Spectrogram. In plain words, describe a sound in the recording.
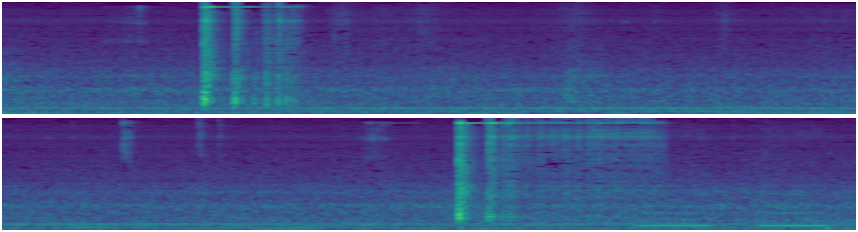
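Coins clink as they drop into a hollow plastic piggy bank.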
